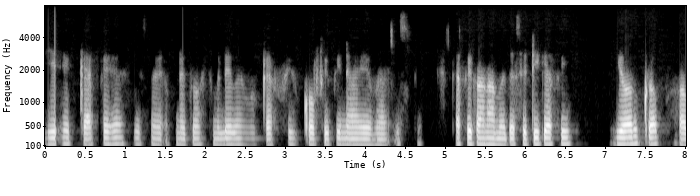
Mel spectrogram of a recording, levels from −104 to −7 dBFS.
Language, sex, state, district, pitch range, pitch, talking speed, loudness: Marwari, male, Rajasthan, Nagaur, 120-130 Hz, 125 Hz, 180 wpm, -20 LUFS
